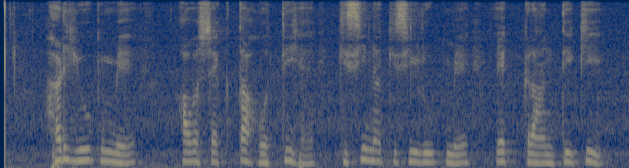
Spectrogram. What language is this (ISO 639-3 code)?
hin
